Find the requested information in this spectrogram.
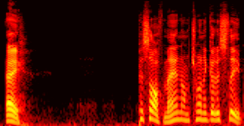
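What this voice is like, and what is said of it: Put-on polite British accent. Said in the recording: “I tried to tell it politely at first, hence the British accent.”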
